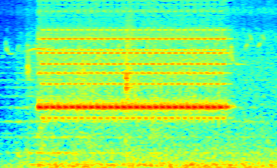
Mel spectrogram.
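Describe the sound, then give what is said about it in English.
A telephone in a hallway rings once in a loud burst of about two seconds, a bright warbling trill that cuts off sharply as it is answered, with no voices around it. “turns back and answers the phone in the hallway.”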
